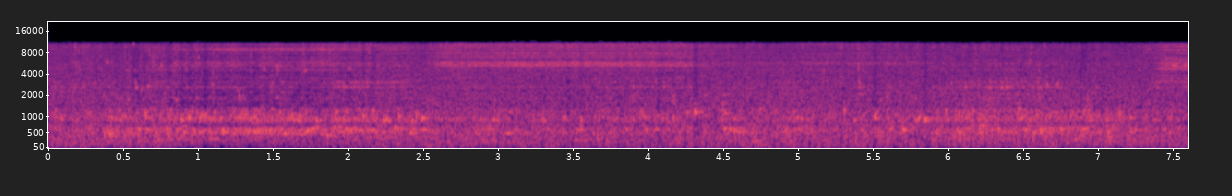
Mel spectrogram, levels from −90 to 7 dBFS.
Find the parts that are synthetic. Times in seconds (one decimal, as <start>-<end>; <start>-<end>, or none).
1.3-1.9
